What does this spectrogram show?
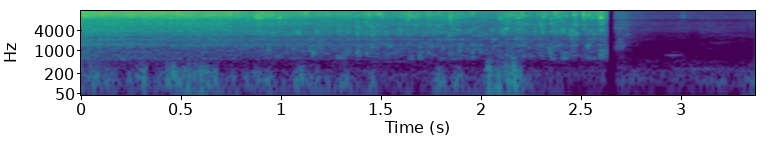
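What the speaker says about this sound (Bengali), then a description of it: "এবার আমি দিয়ে দেবো কড়াতে জল।" Water pours and trickles steadily into a wok holding lightly fried rohu fish pieces, a continuous splashing stream that cuts off abruptly near the end, leaving a faint quieter hiss.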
